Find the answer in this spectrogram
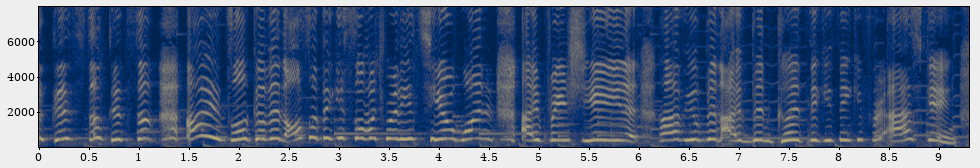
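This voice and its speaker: An extremely high-pitched woman's voice with lively intonation, very even loudness and hardly any pauses, over noticeable background noise. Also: moderate pace. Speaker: vtuber streamer. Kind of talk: casual chat. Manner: animated.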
